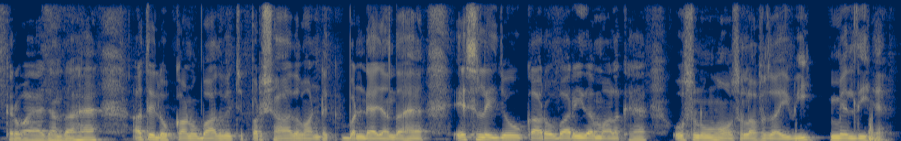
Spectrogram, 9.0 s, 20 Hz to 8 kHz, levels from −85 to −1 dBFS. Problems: constant background noise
